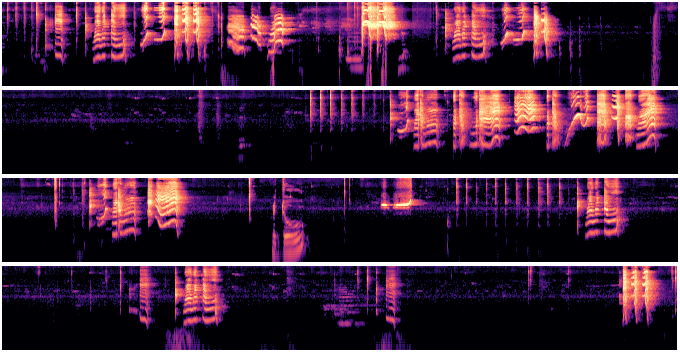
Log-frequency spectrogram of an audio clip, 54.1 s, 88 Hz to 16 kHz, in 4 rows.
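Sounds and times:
parakeet chirping and whistling: 1.0 - 6.0, 7.2 - 7.9, 9.1 - 11.2, 23.1 - 26.7, 34.6 - 35.4
parakeet chattering: 7.1 - 8.0
parakeet squawk: 7.2 - 8.0, 8.8 - 11.2.

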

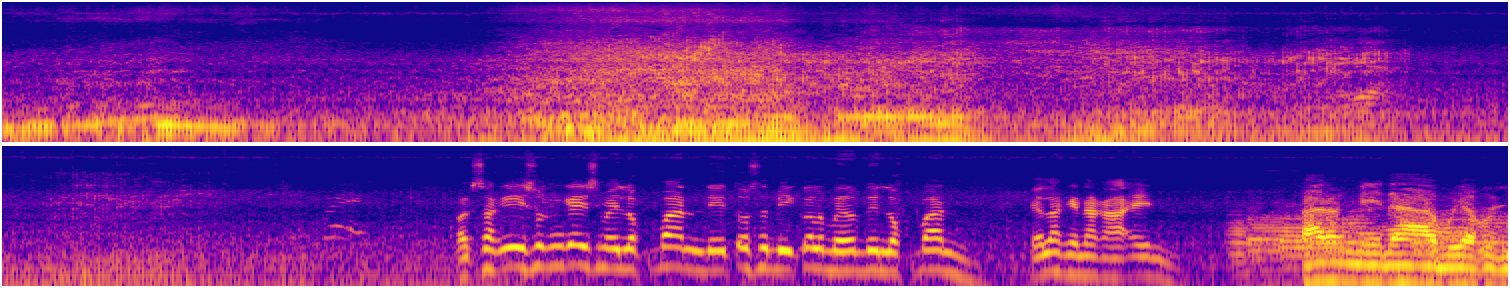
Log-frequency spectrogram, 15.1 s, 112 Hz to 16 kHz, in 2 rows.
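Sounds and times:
motorcycle passing: 0.0 - 9.4.

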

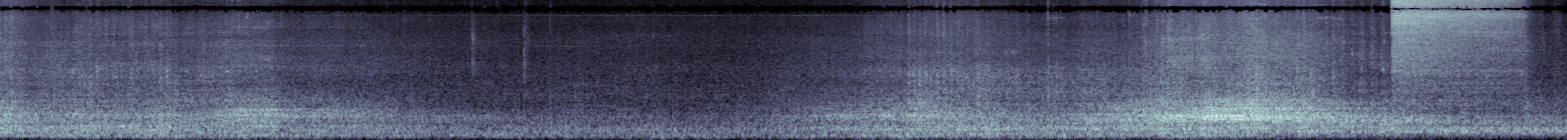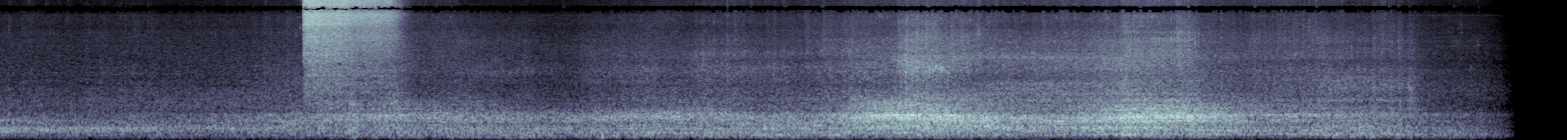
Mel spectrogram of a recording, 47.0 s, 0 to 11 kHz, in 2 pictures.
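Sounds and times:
roller coaster train rumbling: 0.0 - 46.2
sharp hisses of air: 20.9 - 23.0, 28.0 - 29.7.

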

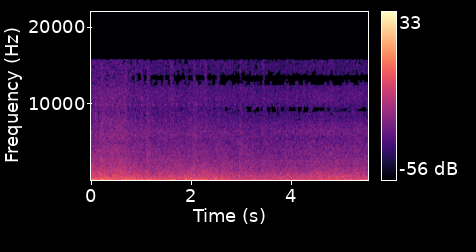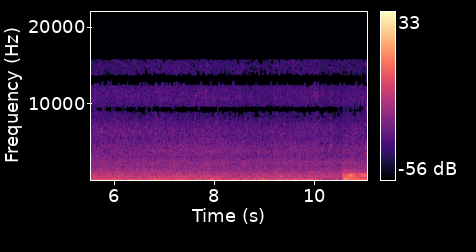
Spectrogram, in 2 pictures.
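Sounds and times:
surf breaking over rocks: 0.0 - 8.6.

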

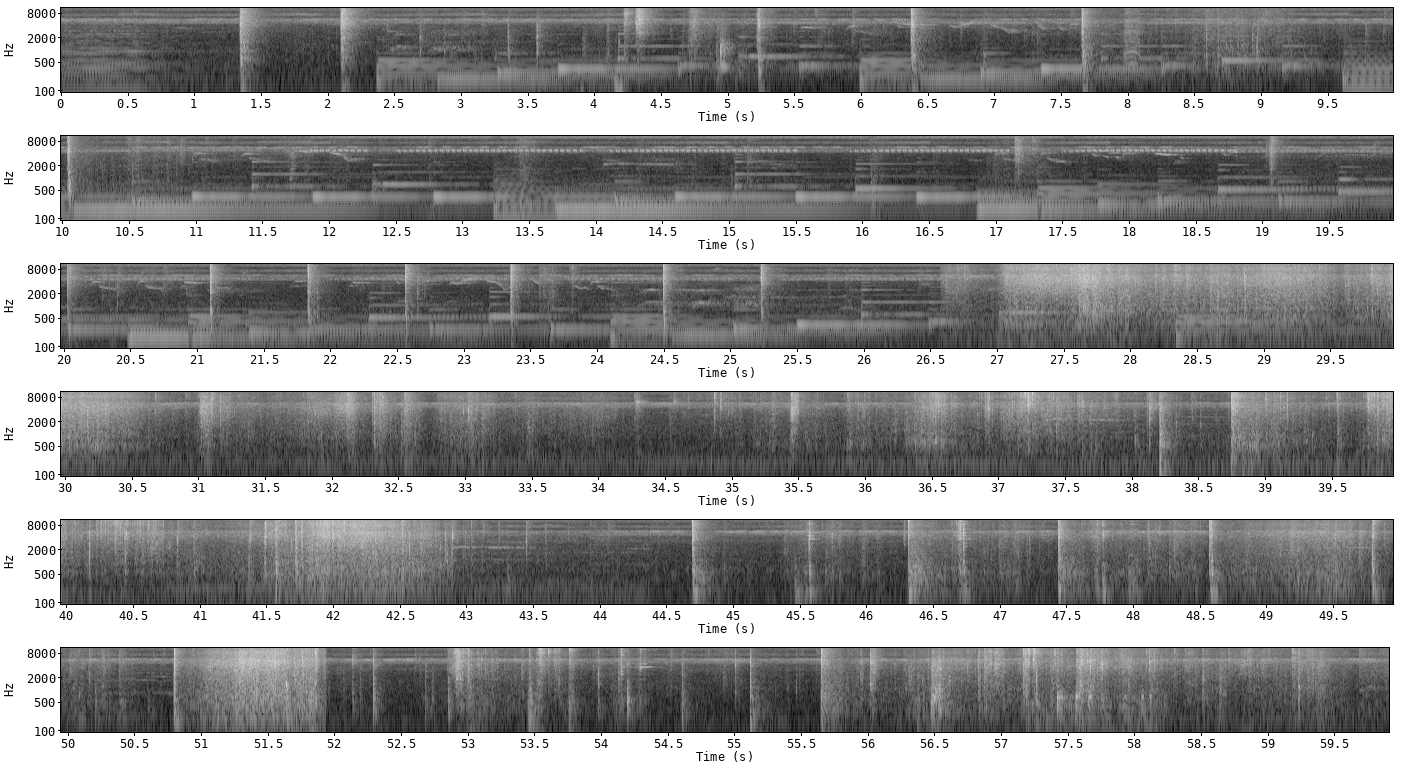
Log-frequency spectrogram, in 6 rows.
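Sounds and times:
rustling swishes: 26.6 - 32.2.

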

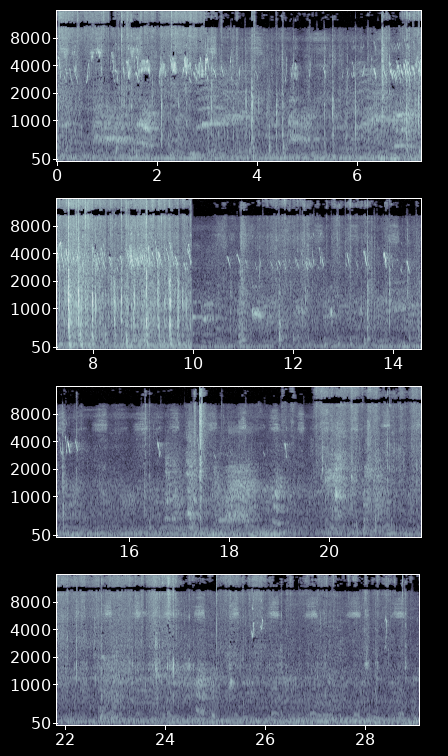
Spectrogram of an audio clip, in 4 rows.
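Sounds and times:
rustles: 0.0 - 4.8, 5.6 - 10.0, 19.7 - 29.0
chicks peeping: 0.0 - 29.0.

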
